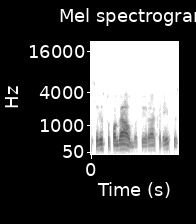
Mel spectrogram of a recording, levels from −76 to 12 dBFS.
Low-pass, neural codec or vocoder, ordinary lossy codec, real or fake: 7.2 kHz; none; Opus, 24 kbps; real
